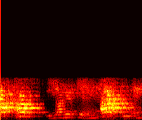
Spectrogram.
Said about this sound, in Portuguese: Fala de novo pra mim que minha cachorra tava latindo aqui, eu não escutei nada.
